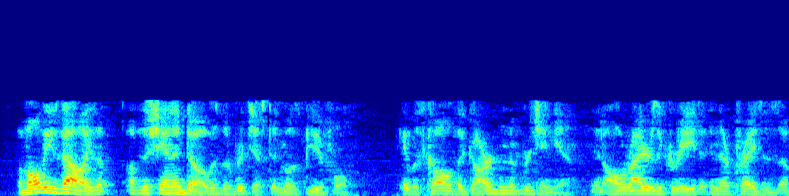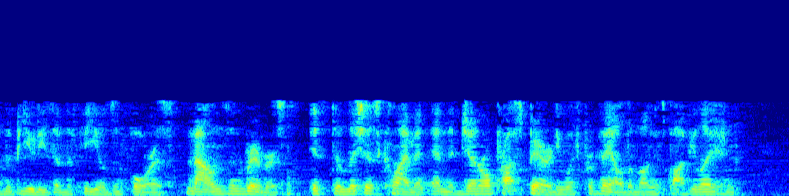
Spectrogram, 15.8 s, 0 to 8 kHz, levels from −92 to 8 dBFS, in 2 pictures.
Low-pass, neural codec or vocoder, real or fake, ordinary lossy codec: 7.2 kHz; none; real; AAC, 16 kbps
